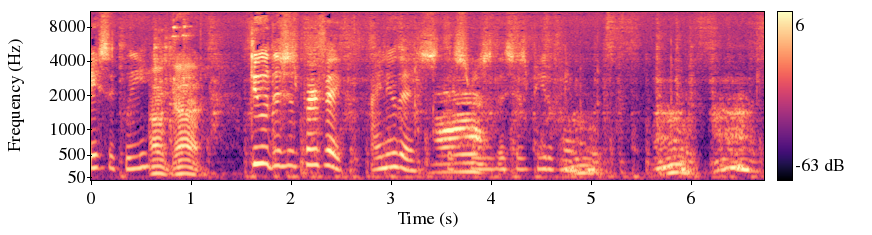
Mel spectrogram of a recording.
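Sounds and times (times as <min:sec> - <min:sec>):
speech: 0:00.0 - 0:06.7
video game cow being killed mooing: 0:03.4 - 0:04.0, 0:05.6 - 0:06.7.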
